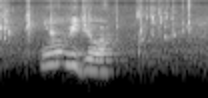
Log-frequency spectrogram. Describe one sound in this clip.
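Liquid pours from a ladle into a plastic container.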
